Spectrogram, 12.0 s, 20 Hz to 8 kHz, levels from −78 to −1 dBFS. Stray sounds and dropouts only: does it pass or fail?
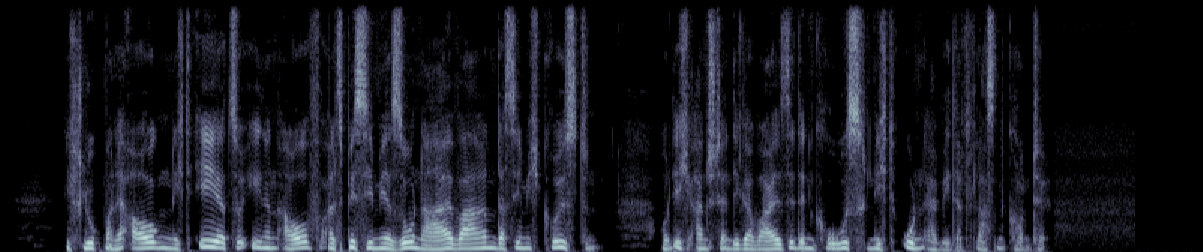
pass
